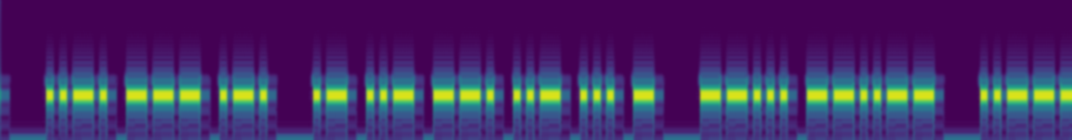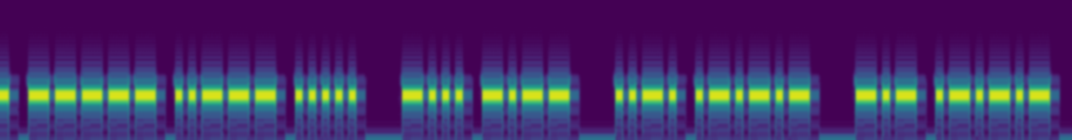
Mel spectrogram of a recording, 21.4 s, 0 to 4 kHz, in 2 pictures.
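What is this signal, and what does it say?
Morse code, heard as a keyed tone, about 18 wpm, 750 Hz. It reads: FOR AUGUST 7, 2025 BY F. K.
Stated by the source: ARRL 18 wpm Morse code practice archive transmission.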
